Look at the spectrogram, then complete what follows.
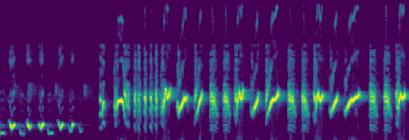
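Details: White-rumped shama from the forest singing loudly and sweetly: a run of repeated falling whistles opens, then a dense stream of sharp, high chirping notes and buzzy trills delivered rapidly for several seconds.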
